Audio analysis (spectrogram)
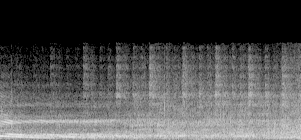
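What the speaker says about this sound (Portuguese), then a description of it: "Cadê os aplausos da galera" A crowd at a motorbike stunt show cheers and whoops in a loud, sustained roar, the shouting swelling early and then holding steady to the end.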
